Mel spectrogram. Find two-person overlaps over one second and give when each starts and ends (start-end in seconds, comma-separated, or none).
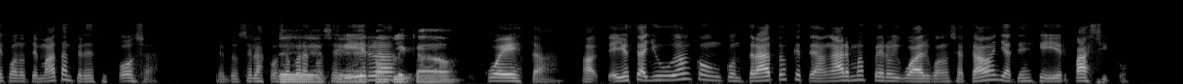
2.8-4.0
